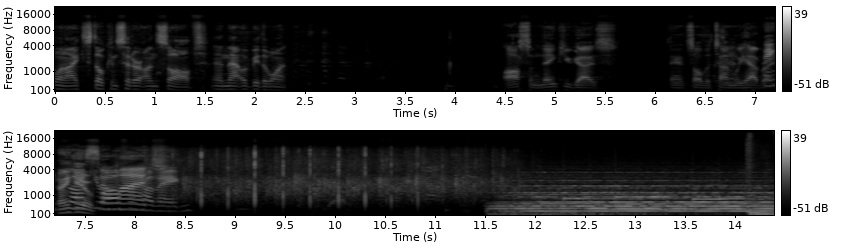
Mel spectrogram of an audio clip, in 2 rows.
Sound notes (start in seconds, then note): 7.9 audience applauds; 11.6 upbeat music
